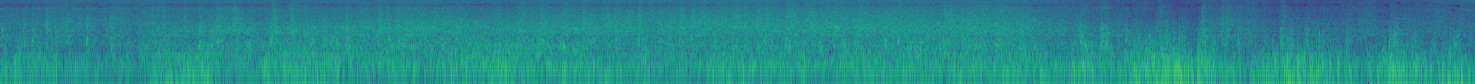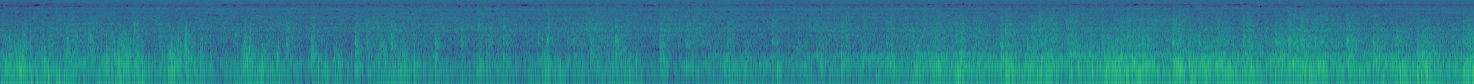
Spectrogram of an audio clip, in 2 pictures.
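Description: A moving passenger train heard from its open doorway: a steady rush of air with wheels clattering over the rail joints. For the first ten seconds or so an oncoming train passing close by on the next track makes a louder rushing sound; after that the clatter is more distinct for a few seconds before settling into a steadier run.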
